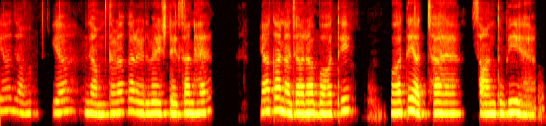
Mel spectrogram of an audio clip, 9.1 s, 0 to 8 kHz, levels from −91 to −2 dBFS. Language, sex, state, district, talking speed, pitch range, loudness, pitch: Hindi, male, Jharkhand, Jamtara, 130 wpm, 215-235 Hz, -20 LUFS, 220 Hz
